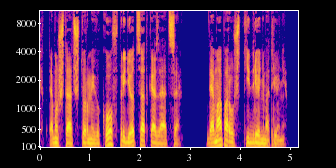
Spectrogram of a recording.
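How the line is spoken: Gloomy prophetic man. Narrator (Russian): мрачно напророчил другой сибиряк Михеич

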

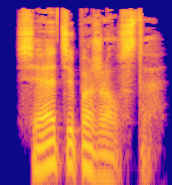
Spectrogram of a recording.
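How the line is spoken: Calm request. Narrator (Russian): спокойно попросил Йона

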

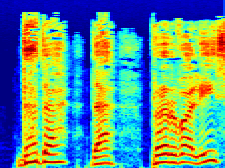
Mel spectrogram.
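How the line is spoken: Exclamation. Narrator (Russian): воскликнула Ревекка

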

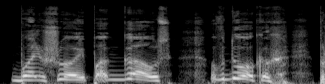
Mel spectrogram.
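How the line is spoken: Whining. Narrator (Russian): проскулил Толи

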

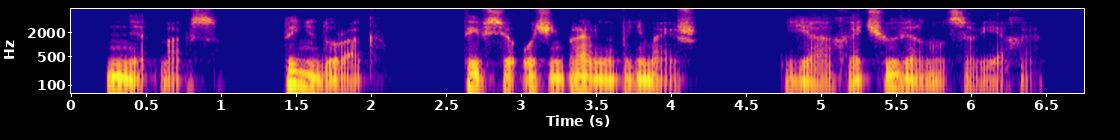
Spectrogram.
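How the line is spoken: Soft. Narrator (Russian): мягко сказал Джуффин

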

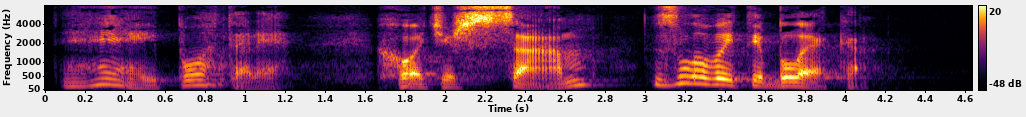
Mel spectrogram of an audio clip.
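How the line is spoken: Spiteful hiss. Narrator (Ukrainian): Мелфой, злісно ... просичав

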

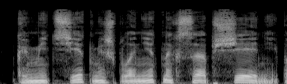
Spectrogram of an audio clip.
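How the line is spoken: Muttering. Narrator (Russian): пробормотал он

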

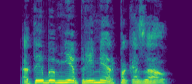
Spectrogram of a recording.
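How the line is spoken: Angry shouted retort. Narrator (Russian): крикнул в ответ красный злой Маклагин

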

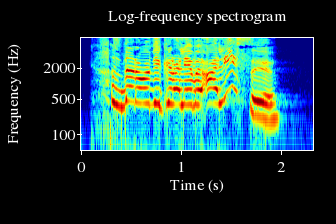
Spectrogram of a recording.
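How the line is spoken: Shrill squeal. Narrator (Russian): взвизгнула она

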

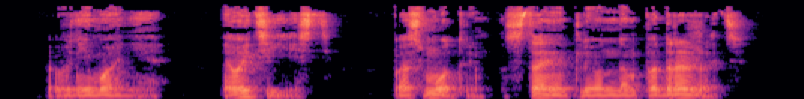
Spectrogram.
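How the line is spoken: Whisper. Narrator (Russian): Лорд сказал шепотом

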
